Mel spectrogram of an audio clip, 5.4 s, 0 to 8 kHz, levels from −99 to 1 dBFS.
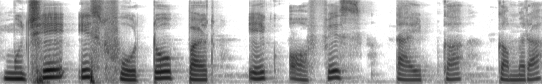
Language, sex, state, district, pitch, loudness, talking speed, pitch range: Hindi, female, Madhya Pradesh, Katni, 200 Hz, -18 LUFS, 100 wpm, 170-235 Hz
